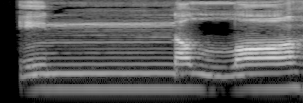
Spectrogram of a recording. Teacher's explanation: ویسے لام جو حرف ہے وہ باریک حرف ہے، لیکن جب لام اللہ عز و جل کے نام کے اندر آئے گا اور اگر اس سے پہلے والے حرف کے اوپر زبر ہوگی تو پھر اس لام کو ہم پر پڑھیں گے، تو یہاں پہ اللہ عز و جل کے نام کو ہم پر یعنی تھوڑا سا بھاری آواز سے ادا کریں گے۔ اور یہاں پہ لام کے اوپر کھڑا زبر بھی ہے، تو یہاں پہ اس کو ایک الف دو حرکات کے برابر کھینچ کر بھی ادا کریں گے۔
